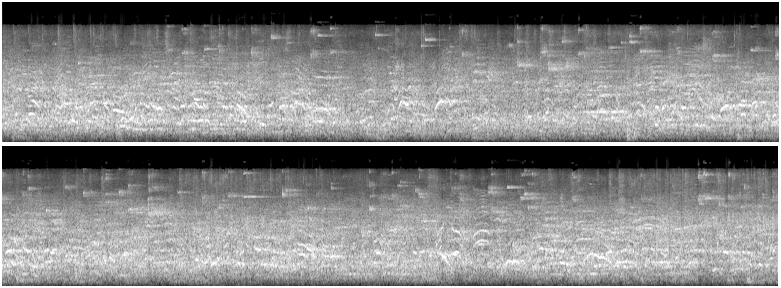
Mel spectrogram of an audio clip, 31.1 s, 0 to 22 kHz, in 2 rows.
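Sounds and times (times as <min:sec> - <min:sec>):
indistinct voices: 0:00.0 - 0:31.0
sneakers squeaking: 0:02.6 - 0:28.6, 0:29.3 - 0:31.0.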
